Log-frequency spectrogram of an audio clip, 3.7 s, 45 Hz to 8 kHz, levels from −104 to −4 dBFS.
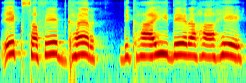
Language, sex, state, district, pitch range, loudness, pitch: Hindi, female, Madhya Pradesh, Bhopal, 235-265 Hz, -11 LUFS, 250 Hz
